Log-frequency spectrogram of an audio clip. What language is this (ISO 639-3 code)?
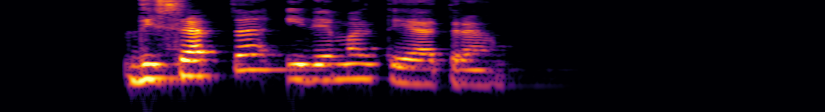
cat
